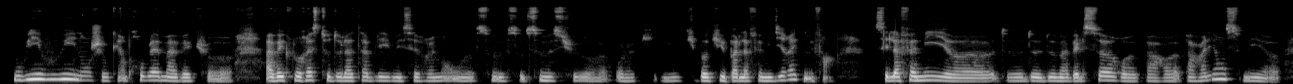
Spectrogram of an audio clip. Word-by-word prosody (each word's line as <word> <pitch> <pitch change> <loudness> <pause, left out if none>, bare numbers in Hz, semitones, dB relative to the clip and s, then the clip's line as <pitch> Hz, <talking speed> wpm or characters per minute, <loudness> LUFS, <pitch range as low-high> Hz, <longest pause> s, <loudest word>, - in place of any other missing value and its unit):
Oui, 230 +4 +7
oui, 235 0 +2
oui, 240 -1 +7
non, 195 -3 -5
j'ai 175 -2 -1
aucun 165 - -8
problème 190 -1 -2
avec, 160 -1 -1
heu, 80 -2 -6 0.4
avec 180 +2 +6
le 185 - +3
reste 190 0 +1
de 175 - -1
la 165 -1 +2
tablée, 175 0 -3
mais 165 -1 -1
c'est 170 +1 -3
vraiment, 165 - -4
heu, 80 +1 -4
ce 165 - -4
ce 165 - -5
ce - - -2
monsieur, 175 - -3
heu, 80 -1 -9
voilà 155 -1 -6
qui 160 +1 -12
qui 170 0 -12
bah, 170 - +6
qui 165 +2 -2
est - - +4
pas 170 - +1
de 165 - +5
la 165 - +3
famille 165 0 +1
directe, 210 +6 -3
mais 280 - -1
enfin, - - -12 0.4
c'est - - +1
la 175 0 +6
famille, 185 -1 +2
heu, 150 0 -1
de 160 0 -4
de 165 -1 +1
de 170 +1 +1
ma 160 0 +1
belle-soeur 160 0 0
par, 155 -1 -9
heu, 155 - -6
par 165 -1 -6
alliance, 245 +7 -1
mais 160 -2 -2
heu, - - -9
170 Hz, 240 wpm, -22 LUFS, 160-185 Hz, 0.4 s, Oui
